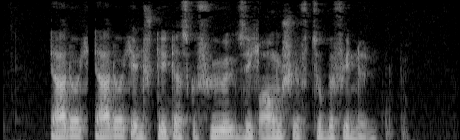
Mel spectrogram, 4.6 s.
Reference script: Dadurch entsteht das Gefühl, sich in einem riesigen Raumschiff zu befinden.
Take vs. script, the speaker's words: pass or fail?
fail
